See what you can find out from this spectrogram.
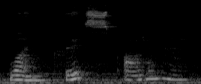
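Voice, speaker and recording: A woman telling a scripted fairy tale for a puppet show in a gentle, deliberate, singsong manner. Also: medium pitch. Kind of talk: scripted fairy-tale narration with lullaby singing. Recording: echoey room with faint noise.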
